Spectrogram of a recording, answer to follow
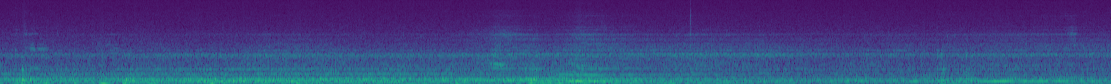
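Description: Car driving slowly in traffic, heard from inside the cabin: a steady low engine and road hum. About halfway through, a motorcycle passing alongside briefly adds a louder engine sound that rises and falls in pitch.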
